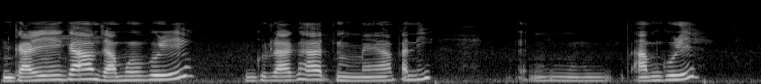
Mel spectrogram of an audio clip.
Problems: background sounds at intervals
